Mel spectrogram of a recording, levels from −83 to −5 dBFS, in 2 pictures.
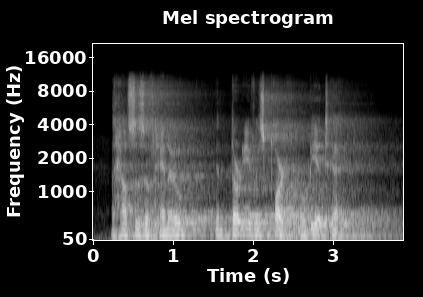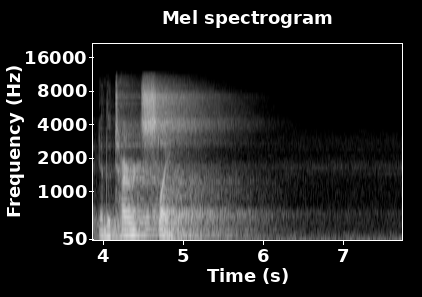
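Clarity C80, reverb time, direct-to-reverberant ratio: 6.5 dB, 2.7 s, 4.0 dB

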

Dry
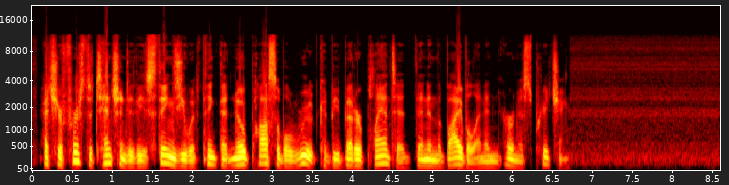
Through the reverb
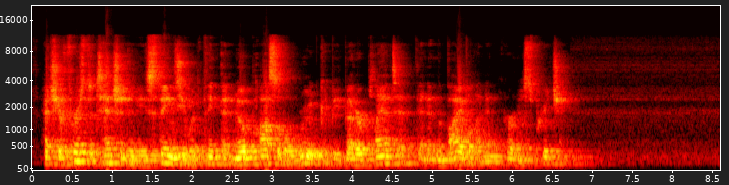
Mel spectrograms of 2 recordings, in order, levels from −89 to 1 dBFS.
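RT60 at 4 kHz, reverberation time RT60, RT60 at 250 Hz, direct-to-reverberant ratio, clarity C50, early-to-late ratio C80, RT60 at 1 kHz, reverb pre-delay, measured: 0.55 s, 0.95 s, 1.3 s, −9.0 dB, 5.0 dB, 7.5 dB, 0.90 s, 3 ms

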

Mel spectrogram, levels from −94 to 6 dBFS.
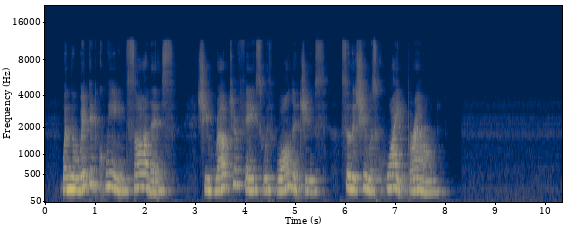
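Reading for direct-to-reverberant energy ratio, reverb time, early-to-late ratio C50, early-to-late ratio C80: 1.0 dB, 0.55 s, 6.5 dB, 11.0 dB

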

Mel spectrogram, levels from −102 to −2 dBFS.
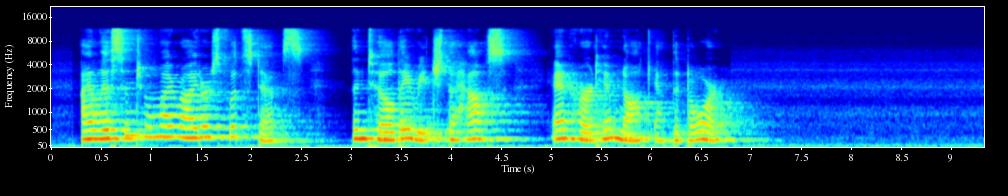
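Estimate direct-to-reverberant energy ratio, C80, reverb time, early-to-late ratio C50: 7.0 dB, 11.5 dB, 1.1 s, 9.5 dB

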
